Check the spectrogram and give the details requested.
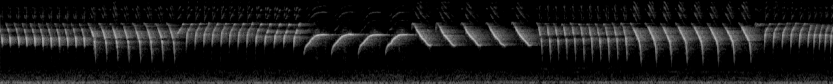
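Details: Canary song used to set other canaries singing, a continuous chain of rapid rolled trills broken by runs of clear rising upswept whistles, each phrase repeated many times.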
